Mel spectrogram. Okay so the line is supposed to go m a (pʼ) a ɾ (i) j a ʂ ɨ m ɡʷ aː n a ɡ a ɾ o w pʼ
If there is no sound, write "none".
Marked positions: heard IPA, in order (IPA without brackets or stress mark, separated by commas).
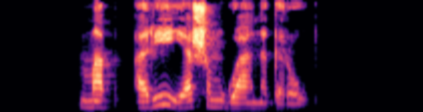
pʼ, i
